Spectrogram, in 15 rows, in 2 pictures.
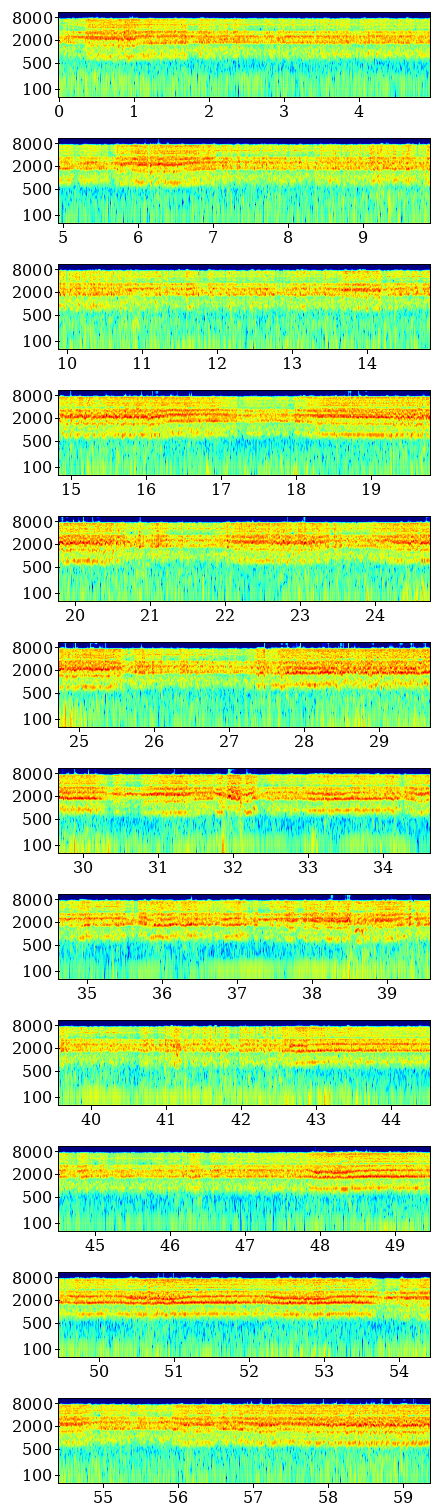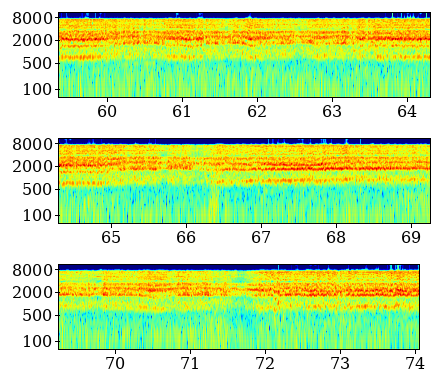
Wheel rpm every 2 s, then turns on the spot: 230, 230, 230, 230, 230, 230, 230, 220, 220, 210, 220, 210, 210, 230, 220, 220, 230, 220, 220, 210, 230, 230, 230, 230, 230, 220, 220, 220, 220, 210, 220, 230, 220, 220, 230, 230, 210.
none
